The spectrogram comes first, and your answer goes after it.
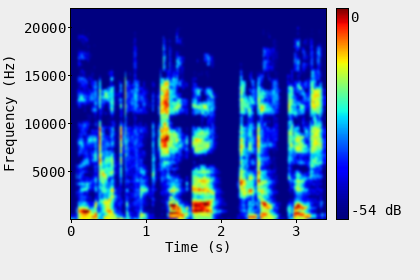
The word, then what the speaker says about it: All the Tides of Fate: all types of fate i want to call this all tides of faith every time and i know it's not that but every time i say it wrong all the tides of fate so uh change of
